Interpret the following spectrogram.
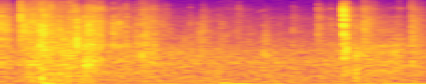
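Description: Plastic packaging crinkling as a sticker book is pulled out of it, strongest in the first second, then fainter rustling.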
